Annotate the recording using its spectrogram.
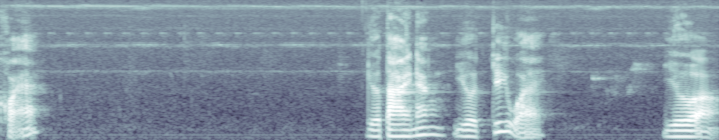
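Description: A middle-aged man speaks calmly and slowly into a close microphone, with long pauses.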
